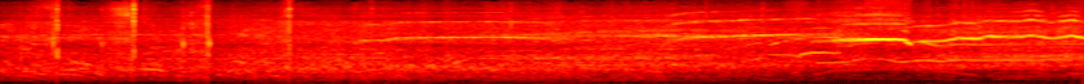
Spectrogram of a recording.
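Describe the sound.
A large concert crowd roars and shouts together, a dense wall of overlapping voices and whoops that stays loud and steady throughout, with a few sharp claps or knocks early on.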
